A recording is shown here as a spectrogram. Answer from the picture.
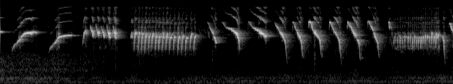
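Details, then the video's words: White Spanish Timbrado canary singing a training song for young birds: rising slurs, sustained buzzy trills, then a run of rapid falling sweeps and another trill. "White Canary Singing / Spanish Timbrado song For Training"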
